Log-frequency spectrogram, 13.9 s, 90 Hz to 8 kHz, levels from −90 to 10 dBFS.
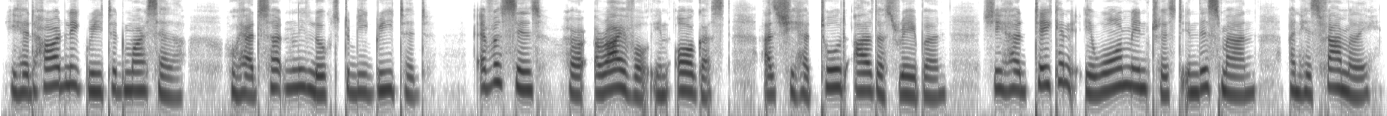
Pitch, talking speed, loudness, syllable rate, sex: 240 Hz, 155 wpm, -20 LUFS, 5.0 syllables/s, female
